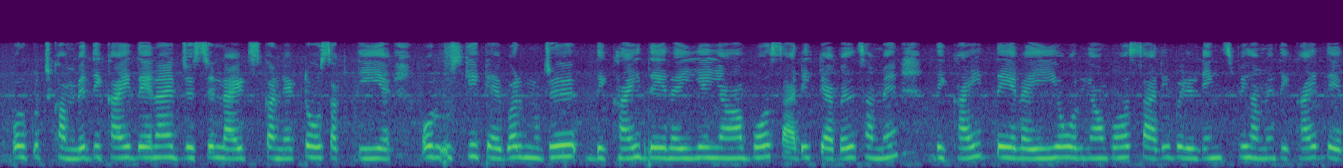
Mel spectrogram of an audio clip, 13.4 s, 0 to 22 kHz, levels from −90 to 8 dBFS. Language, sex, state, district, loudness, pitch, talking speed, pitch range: Hindi, female, Chhattisgarh, Raigarh, -22 LUFS, 250 Hz, 180 wpm, 235-260 Hz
